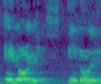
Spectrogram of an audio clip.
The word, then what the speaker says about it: Eroles: Es de varios autores, creo que el compilador de esa información de esos autores es Carlos Elores, algo así se pronuncia su apellido, Carlos Eroles se pronuncia el apellido.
